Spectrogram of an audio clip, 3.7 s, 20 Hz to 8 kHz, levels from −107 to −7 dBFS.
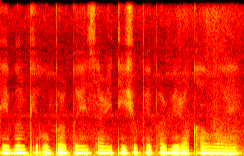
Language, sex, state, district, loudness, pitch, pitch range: Hindi, female, Arunachal Pradesh, Papum Pare, -13 LUFS, 180 Hz, 170-185 Hz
